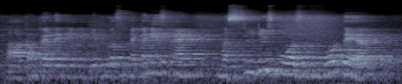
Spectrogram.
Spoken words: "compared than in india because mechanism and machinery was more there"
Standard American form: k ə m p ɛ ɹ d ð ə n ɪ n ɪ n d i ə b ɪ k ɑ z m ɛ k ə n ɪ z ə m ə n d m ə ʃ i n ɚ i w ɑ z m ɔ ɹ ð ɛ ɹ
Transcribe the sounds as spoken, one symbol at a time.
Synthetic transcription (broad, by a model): k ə m p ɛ ɹ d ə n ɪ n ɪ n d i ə b ɪ k ɑ z m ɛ k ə n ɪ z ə m ə n d m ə s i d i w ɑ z m ɔ ɹ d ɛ ɹ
